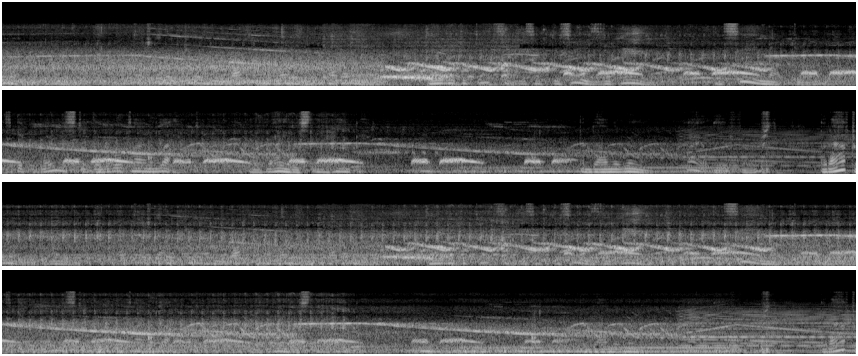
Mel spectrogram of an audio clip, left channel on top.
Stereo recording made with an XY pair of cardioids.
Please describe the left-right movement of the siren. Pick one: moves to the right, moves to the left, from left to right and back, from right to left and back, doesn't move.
moves to the right.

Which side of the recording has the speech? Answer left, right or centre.
left.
